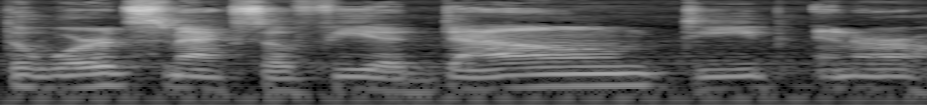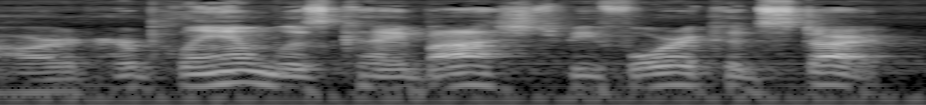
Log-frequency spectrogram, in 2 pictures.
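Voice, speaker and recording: A man, a teacher, reading a children's picture book aloud in an expressive storytelling style. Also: fairly low pitch, slow pace, slight background noise.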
